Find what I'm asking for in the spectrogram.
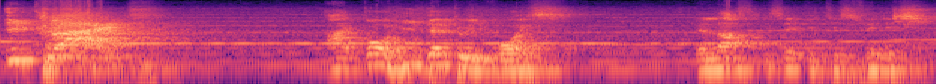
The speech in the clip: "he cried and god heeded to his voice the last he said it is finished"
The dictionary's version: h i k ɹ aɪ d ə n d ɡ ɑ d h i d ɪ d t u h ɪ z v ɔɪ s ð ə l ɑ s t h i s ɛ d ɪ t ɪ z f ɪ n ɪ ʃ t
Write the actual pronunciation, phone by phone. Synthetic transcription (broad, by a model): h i k ɹ aɪ d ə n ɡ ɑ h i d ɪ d t u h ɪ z v ɔɪ s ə l ɑ s t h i s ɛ ɪ t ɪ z f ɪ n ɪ ʃ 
